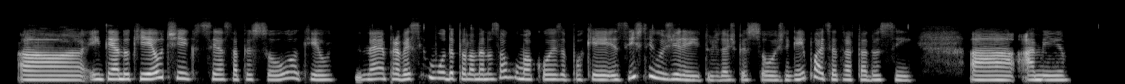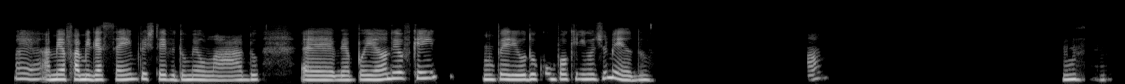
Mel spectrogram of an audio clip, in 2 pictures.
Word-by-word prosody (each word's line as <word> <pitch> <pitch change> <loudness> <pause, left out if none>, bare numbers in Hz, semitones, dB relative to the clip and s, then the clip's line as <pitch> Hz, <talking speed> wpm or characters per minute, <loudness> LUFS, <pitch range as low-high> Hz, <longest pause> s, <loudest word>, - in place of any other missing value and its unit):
ah, 210 -1 +4
entendo 240 +1 +4
que 245 +1 -3
eu 275 +6 +6
tinha 285 -6 -1
que 245 - -14
ser 245 - -4
essa 230 -1 -2
pessoa. 230 +4 -3
Que 235 - -4
eu, 215 0 -1 0.2
né, 245 +2 -1
pra 245 -1 +2
ver 235 +2 +3
se 245 - -15
muda 285 -3 +1
pelo 245 -3 -1
menos 240 +2 0
alguma 280 -7 0
coisa 230 -1 -2
porque 220 +1 -6
existem 285 - +1
os 255 - 0
direitos 200 -4 -1
das 200 +1 -3
pessoas 200 -1 -4
ninguém 220 +4 -1
pode 290 -5 -1
ser 225 - -1
tratado 215 -1 -3
assim. 210 -2 -4 0.6
A 205 -1 +4 0.2
a - - +3
minha 205 -1 +2 0.7
é, 255 -2 -3
a 225 - -4
minha 230 +1 +5
família 220 -1 +3
sempre 225 +3 -1
esteve 225 -2 -1
do 215 +1 -2
meu 215 -1 +2
lado, 200 +2 -2 0.4
eh, 205 -1 +1
me 205 - -1
apoiando 215 +4 +1
e 280 - +2
eu 280 - -1
fiquei 285 +3 -3 0.4
um 225 0 +1
período 225 0 +2
com 245 +1 -6
um - - +1
pouquinho 235 0 -1
de 235 +5 -6
medo. 210 -7 +1 1.6
Hã? 220 +5 -8 2.4
Uhum. 220 -1 -4
225 Hz, 155 wpm, -19 LUFS, 210-240 Hz, 2.4 s, eu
